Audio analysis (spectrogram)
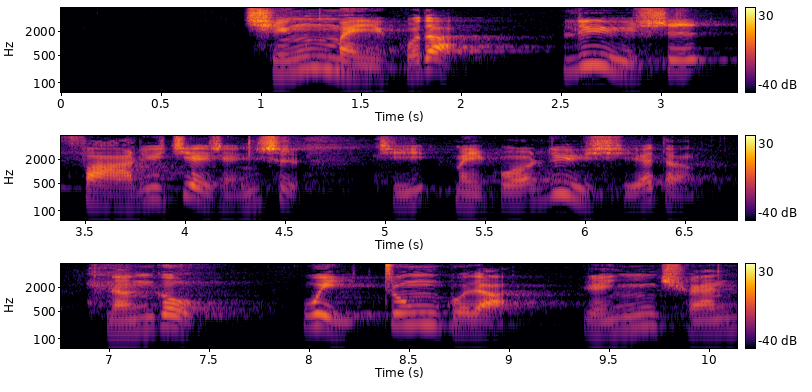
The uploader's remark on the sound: Public lecture. Sponsored and organized by the Witherspoon Institute, the lecture is co-sponsored by the James Madison Program in American Ideals and Institutions at Princeton University.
